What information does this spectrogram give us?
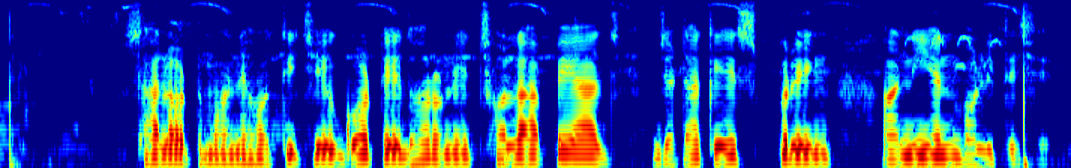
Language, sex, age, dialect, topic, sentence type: Bengali, male, 18-24, Western, agriculture, statement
